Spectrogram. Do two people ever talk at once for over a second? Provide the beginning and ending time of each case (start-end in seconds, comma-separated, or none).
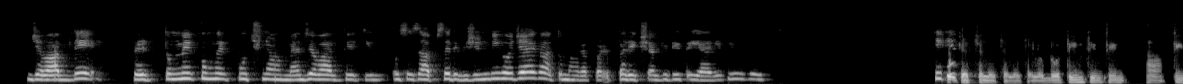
none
